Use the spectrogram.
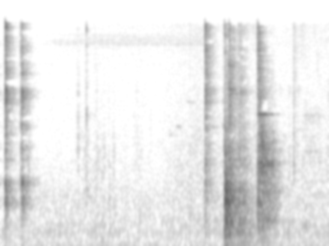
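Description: Eggs and flour being mixed with okra in a bowl: a few sharp clinks of a spoon against the bowl, then a short burst of scraping and clattering after a quiet pause.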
